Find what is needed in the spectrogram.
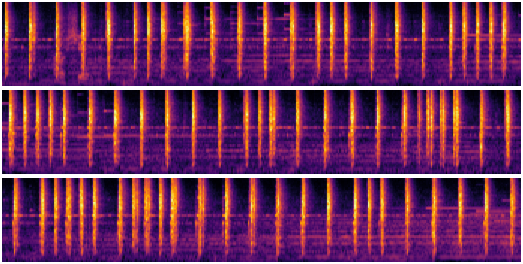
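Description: Marching snare drum played close up with sticks in a drumline, a rapid, steady run of sharp strokes several times a second, with the tenor drums playing alongside.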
